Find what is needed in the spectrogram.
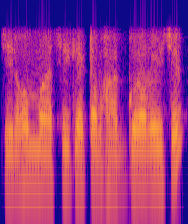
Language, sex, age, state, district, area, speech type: Bengali, male, 18-30, West Bengal, Hooghly, urban, conversation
